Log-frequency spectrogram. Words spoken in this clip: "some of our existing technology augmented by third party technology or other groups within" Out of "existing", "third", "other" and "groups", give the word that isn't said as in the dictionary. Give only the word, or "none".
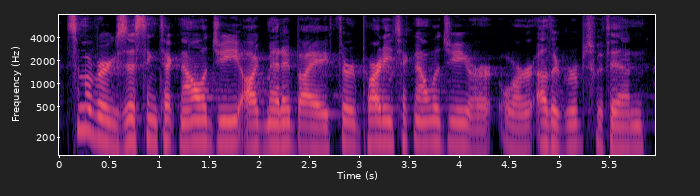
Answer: none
